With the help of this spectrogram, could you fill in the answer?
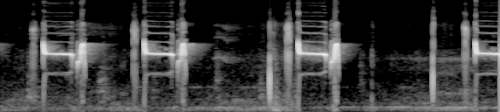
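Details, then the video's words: Bar-winged prinia (prenjak) calling lively: each phrase a sharp click, then a flat, level whistle, then another sharp note. Phrases repeat roughly every second and a half in otherwise quiet surroundings. "PANGGILAN BURUNG PRENJAK GACOR"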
